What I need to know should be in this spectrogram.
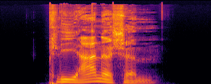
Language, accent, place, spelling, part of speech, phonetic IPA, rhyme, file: German, Germany, Berlin, plinianischem, adjective, [pliˈni̯aːnɪʃm̩], -aːnɪʃm̩, De-plinianischem.ogg
- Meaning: strong dative masculine/neuter singular of plinianisch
